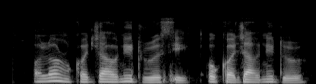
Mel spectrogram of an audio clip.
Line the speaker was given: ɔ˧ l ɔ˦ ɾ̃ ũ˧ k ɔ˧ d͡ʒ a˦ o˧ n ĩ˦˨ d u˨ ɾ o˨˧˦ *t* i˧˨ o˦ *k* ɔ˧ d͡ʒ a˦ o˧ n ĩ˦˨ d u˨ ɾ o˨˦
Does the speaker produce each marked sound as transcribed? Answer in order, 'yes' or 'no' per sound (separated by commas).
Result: no, yes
